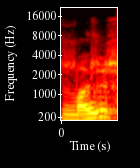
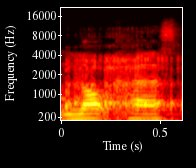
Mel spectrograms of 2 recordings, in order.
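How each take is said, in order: First: It is said plainly, like the insect locust. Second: It is said with an h sound, like Lockhurst. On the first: "pronounced Locust" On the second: "I know that I'm saying it that way because I know it annoys all of you"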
